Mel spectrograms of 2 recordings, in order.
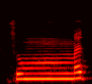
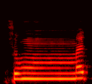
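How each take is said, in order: Both takes have the same delivery.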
